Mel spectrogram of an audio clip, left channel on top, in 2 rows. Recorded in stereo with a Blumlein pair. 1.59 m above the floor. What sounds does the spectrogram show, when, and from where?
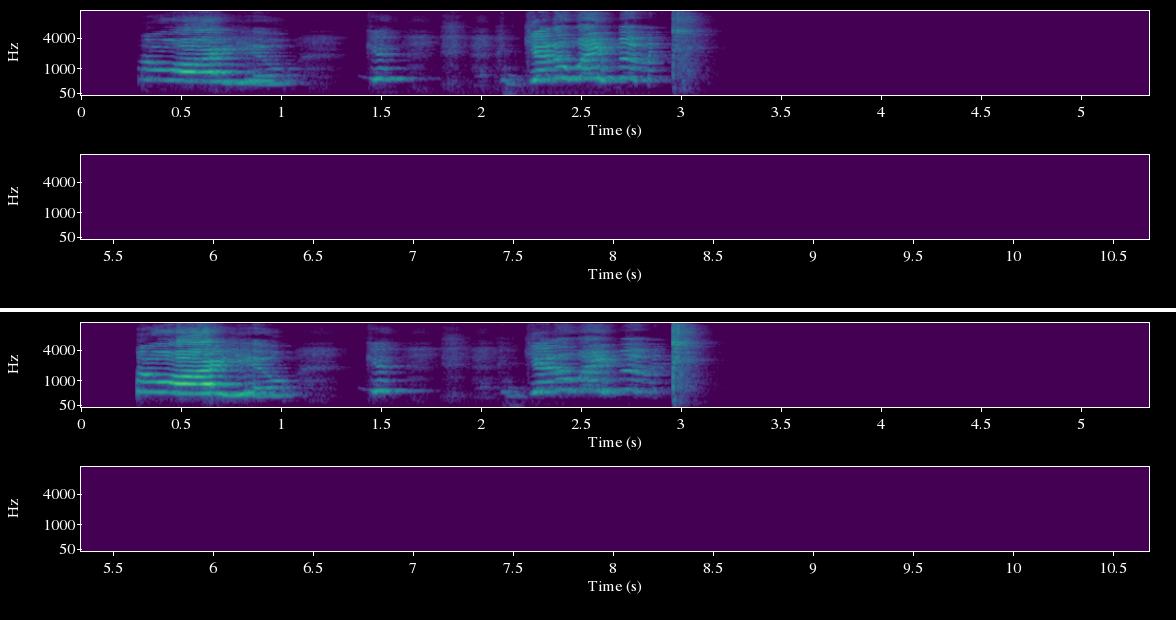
0.3 s a shout: 45° right, 1.6 m; by 2.9 s 40° left, 1.9 m
3.0 s breaking glass: 30° right, 2 m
